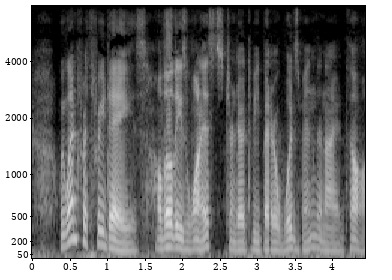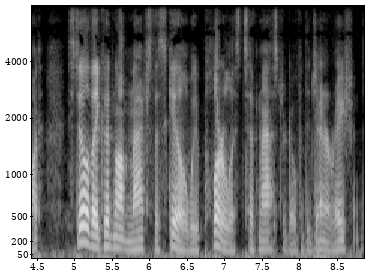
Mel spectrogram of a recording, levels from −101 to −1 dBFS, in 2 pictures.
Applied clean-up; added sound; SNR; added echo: none; none; none; none.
